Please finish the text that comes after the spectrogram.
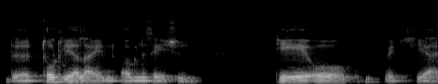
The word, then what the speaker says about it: Tao: the totally aligned organization Tao which yeah in Chinese it would be pronounced as Dao but very much similar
